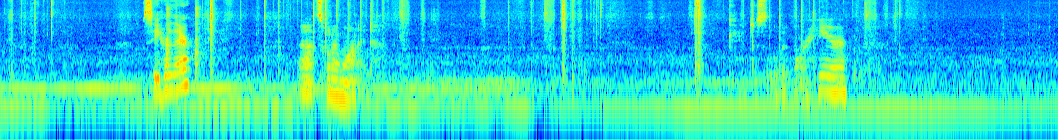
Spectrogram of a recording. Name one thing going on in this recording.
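A sheet of paper rustles as it is lifted.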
